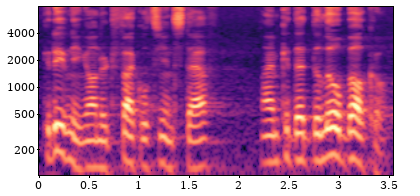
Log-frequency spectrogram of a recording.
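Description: A teenage male cadet from Rwanda giving a measured, formal speech on an auditorium stage. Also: mid-range voice, steady tone, background noise. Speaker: military academy cadet. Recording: echoey hall, distant mic.

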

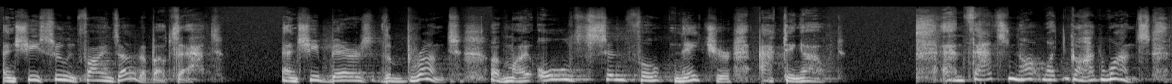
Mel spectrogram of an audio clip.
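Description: An older man preaches as a pastor from a church lectern. His voice sits high for a man, and he speaks very slowly. He sounds earnest, often repeating a word as he builds a phrase. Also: a bit bright. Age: older, about 70s. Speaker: Lutheran pastor. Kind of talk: sermon. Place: church sanctuary, indoors. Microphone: gooseneck lectern microphone.

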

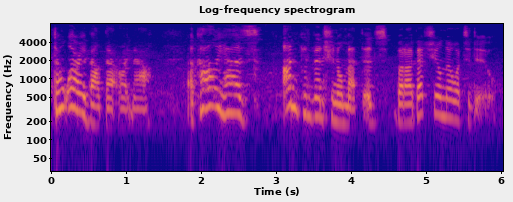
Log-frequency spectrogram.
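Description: An actress playing a serious, caring teenage team captain in a visual novel game, earnest and reassuring. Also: female voice, fairly high pitch, expressive, moderate pace, fairly bright tone, dull audio.

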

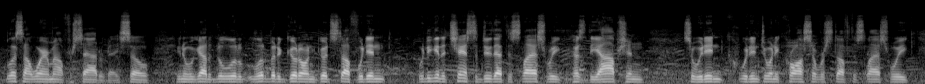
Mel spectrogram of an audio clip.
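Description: A middle-aged man, a head football coach, giving a postgame interview outdoors on the field, talking fast and restarting his sentences often. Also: mid-range voice, fairly even intonation. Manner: fast, rambling, many restarts. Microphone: handheld mic held by interviewer.

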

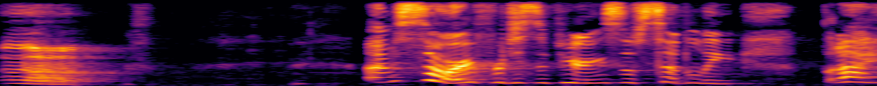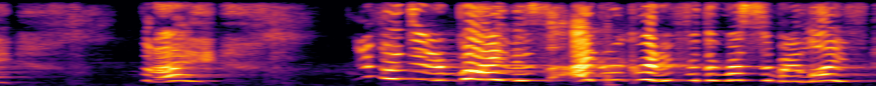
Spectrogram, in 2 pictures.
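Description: A woman playing an excitable, stammering young female anime character in an amateur comic dub. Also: very high-pitched, moderate pace, pauses often. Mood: panicky, apologetic. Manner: stammering, dramatic. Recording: faint background noise.

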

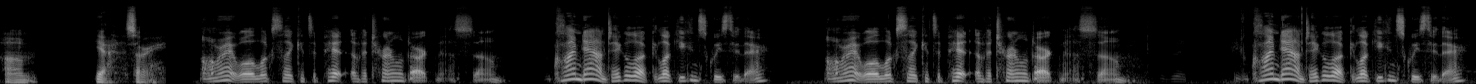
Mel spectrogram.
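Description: An actor playing a joking, sardonic young camp counselor in a video game, with an American accent and a laid-back, slangy way of talking. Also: male voice, a little high, very animated, normal speed, gravelly, a bit bright, no echo, exaggerated voice. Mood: casual. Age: young adult. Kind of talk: naturalistic video game acting.

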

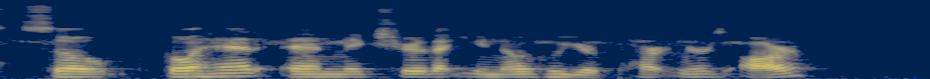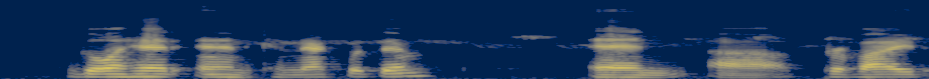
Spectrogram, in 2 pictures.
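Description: A man in his thirties, a little sick and hoarse, giving a pre-recorded online class as instructor, relaxed and full of fillers. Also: mid-range voice. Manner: relaxed, filler-heavy, repeats "go ahead". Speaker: university instructor. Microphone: webcam in corner of screen recording.

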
